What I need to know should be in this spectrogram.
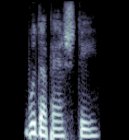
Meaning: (adjective) in Budapest, Budapestian (of, relating to, or located in Budapest); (noun) Budapestian (person)
- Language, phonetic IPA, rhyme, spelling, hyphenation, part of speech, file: Hungarian, [ˈbudɒpɛʃti], -ti, budapesti, bu‧da‧pes‧ti, adjective / noun, Hu-budapesti.ogg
